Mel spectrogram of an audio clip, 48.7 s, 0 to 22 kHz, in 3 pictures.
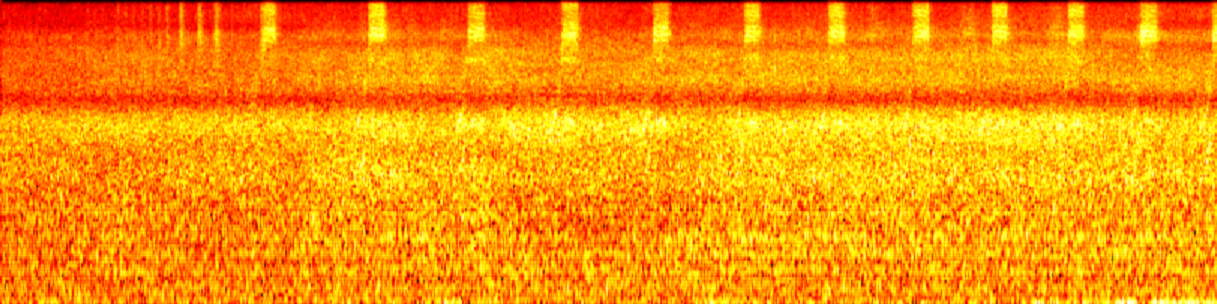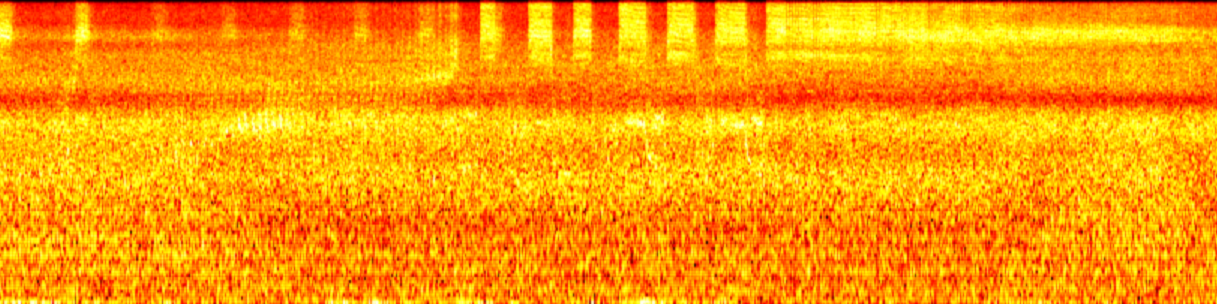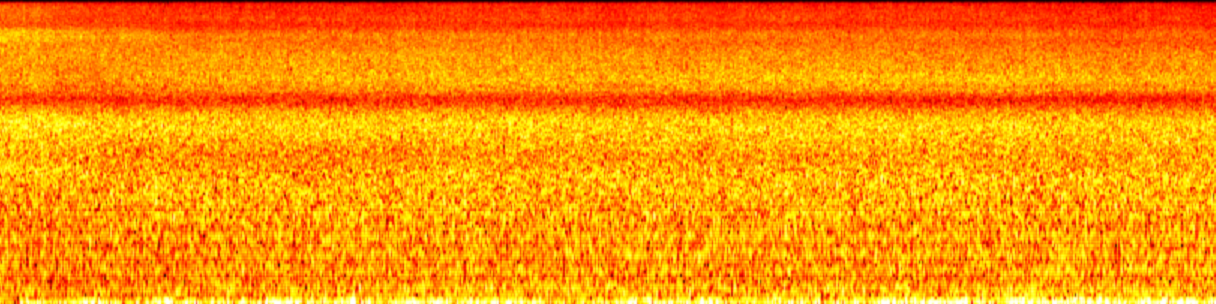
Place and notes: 八卦力吊橋, Nanzhuang Township - Walking on the suspension bridge
Walking on the suspension bridge, Cicadas, Insects, The sound of birds, stream sound, Binaural recordings, Sony PCM D100+ Soundman OKM II
Nanzhuang Township, 124縣道, 15 September, ~10:00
